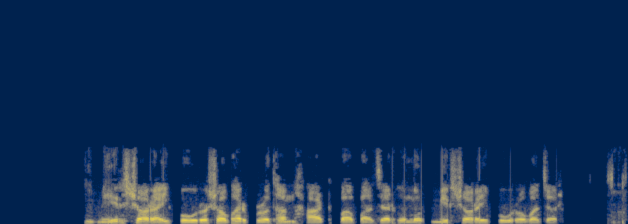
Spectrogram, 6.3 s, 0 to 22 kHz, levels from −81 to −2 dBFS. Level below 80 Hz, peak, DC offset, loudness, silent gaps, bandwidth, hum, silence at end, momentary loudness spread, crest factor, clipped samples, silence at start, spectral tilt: -58 dBFS; -2 dBFS; under 0.1%; -17 LUFS; 2.51-2.55 s, 3.33-3.39 s, 4.91-4.98 s, 5.65-6.05 s; 7.8 kHz; none; 0 s; 11 LU; 16 dB; under 0.1%; 0.85 s; -4.5 dB/octave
